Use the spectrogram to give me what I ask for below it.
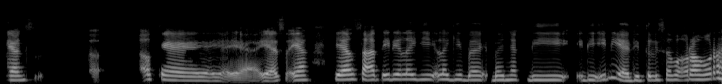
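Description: No technical faults are present in this speech clip; the Opus voice compression is working as designed, keeping the full audio band with only the light coding texture expected of a voice-oriented setting around 20 kbps.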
